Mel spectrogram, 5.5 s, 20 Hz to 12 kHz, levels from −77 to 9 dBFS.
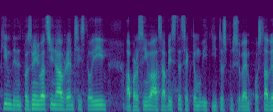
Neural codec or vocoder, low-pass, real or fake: codec, 16 kHz, 0.8 kbps, ZipCodec; 7.2 kHz; fake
